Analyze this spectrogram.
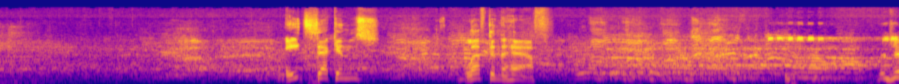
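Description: A large crowd cheers and chants in an open stadium.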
